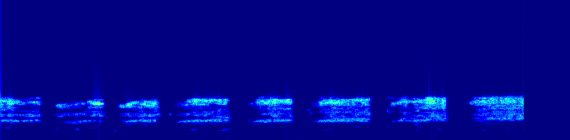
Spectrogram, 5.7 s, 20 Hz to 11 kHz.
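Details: At the nest box on the evening of 9 January 2024, an owl that has returned with food; eight fairly quiet, grating, broad bursts in a row, each roughly half a second long, with clean silence between them.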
